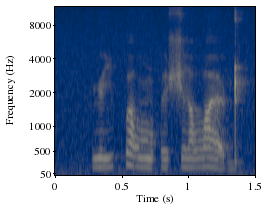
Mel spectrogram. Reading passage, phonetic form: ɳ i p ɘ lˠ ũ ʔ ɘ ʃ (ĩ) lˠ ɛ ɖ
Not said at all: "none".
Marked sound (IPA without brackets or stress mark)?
i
